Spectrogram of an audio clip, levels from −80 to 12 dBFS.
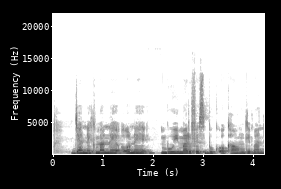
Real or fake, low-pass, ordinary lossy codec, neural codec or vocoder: real; 19.8 kHz; MP3, 64 kbps; none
